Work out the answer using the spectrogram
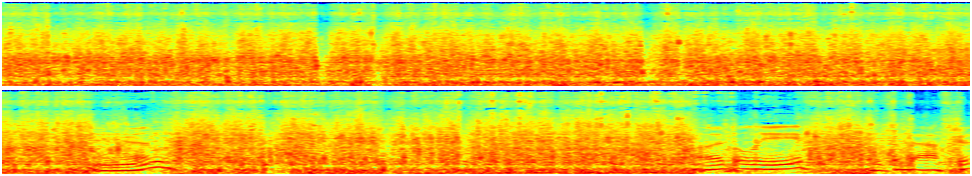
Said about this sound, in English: I'm going to bring it over to the fryer and start dropping it very slowly into the oil. And you do this very slowly because, as you can hear, that oil is bubbling.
